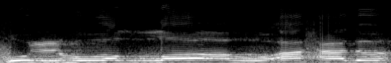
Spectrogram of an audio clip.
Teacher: آیت کے آخر کے اندر جو دال آ رہی ہے اس پر آواز کو ہلانا ہے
